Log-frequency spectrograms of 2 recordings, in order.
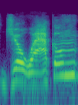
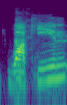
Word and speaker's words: Joachim: name there he is it's joe whackum but if you say it wrong joaquin it's steve joaquin the american dream so i'm fine either way okay is that where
